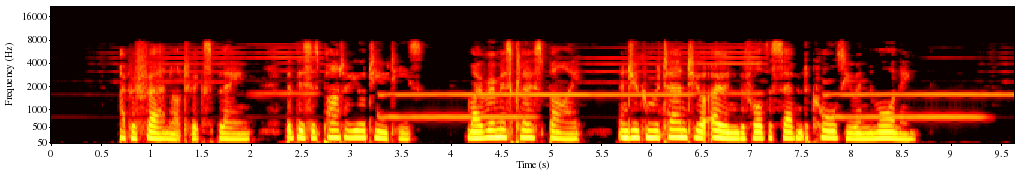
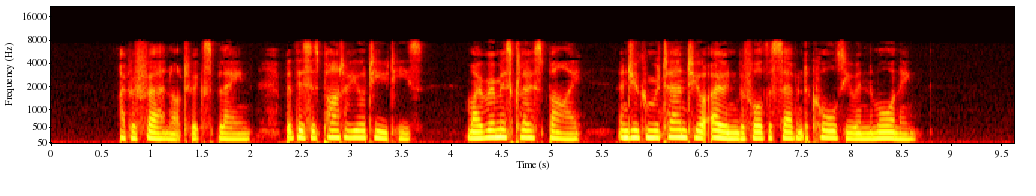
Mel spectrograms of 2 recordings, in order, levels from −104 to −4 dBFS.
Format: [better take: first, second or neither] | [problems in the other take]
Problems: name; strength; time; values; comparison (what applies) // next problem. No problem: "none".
second | noise reduction (classical method Wiener filter)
